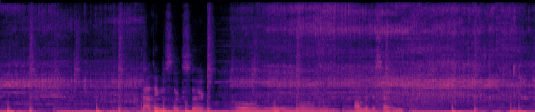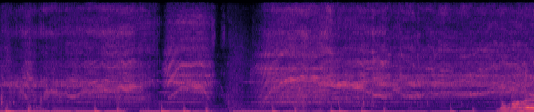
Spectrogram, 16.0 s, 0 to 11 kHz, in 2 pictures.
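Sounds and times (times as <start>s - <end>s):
small electric motor whine: 0.0s - 2.4s, 3.1s - 16.0s
background music with a beat: 0.0s - 5.8s, 6.6s - 14.1s.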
